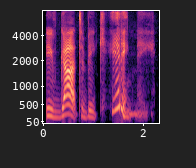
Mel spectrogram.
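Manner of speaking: slow, disbelieving Southern drawl; lightly Southern-accented disbelief. A narrator's reading. Jet's drawl, disbelieving attacker.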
